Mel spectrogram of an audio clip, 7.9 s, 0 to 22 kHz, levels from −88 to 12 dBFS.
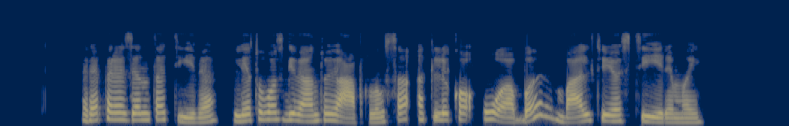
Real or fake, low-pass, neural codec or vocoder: real; 7.2 kHz; none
